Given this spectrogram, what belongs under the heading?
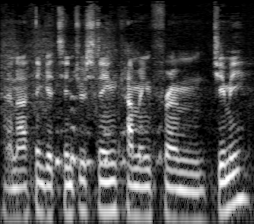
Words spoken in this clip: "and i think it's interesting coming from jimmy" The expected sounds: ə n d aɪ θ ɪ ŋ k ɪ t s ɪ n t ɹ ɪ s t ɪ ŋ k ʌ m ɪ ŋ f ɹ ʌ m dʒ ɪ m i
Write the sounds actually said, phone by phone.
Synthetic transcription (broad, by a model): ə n aɪ θ ɪ ŋ k ɪ t s ɪ n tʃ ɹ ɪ s t ɪ ŋ k ʌ m ɪ ŋ f ɹ ʌ m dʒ ɪ m i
